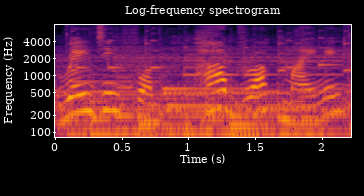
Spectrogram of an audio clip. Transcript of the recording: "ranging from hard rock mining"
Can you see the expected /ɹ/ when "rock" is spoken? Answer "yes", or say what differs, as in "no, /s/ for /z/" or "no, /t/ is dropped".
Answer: yes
